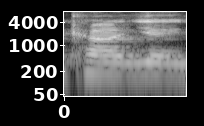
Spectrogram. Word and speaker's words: Kanye: My name Kanye, not Kane.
